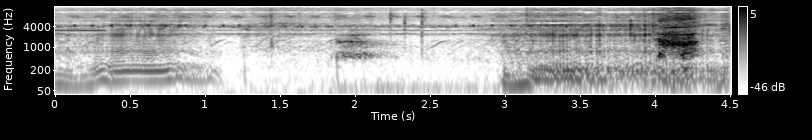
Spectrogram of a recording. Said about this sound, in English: You're snoring, ….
